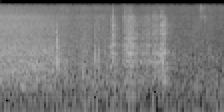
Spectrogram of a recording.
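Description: A hand sliding across a cloth table mat, a soft rubbing that fades in the first half-second, followed by a few light clicks and taps as an Apple Pencil is picked up.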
